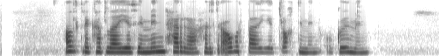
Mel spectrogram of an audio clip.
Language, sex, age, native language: Icelandic, female, 18-19, Icelandic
